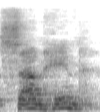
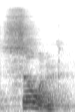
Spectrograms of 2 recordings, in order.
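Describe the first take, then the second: First: It is said as 'Sam' plus 'hain'. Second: It is said as 'sow' plus 'en'. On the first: This is how a character in the film said it. "as Loomis pronounced it" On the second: This is the actual pronunciation. "which is actually pronounced as"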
